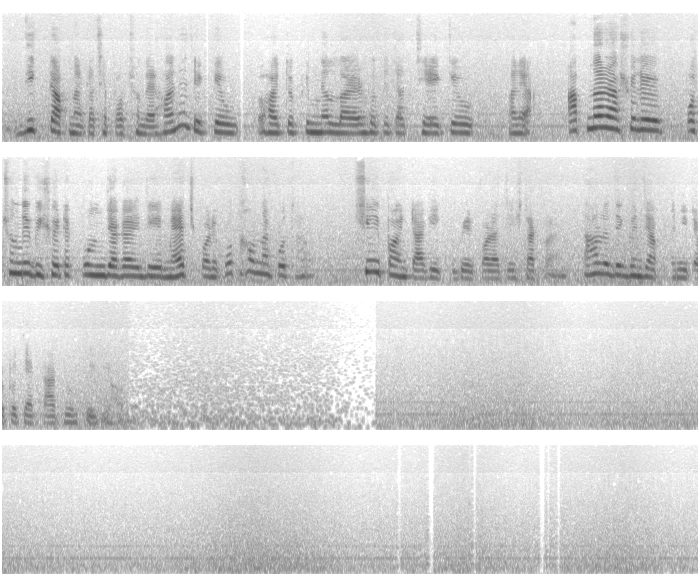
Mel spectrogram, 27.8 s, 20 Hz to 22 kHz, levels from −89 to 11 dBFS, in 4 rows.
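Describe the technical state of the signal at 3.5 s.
At 3.5 s the speech signal is intact, with only the room's own background noise, about 16 dB below the speech, heard underneath it.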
